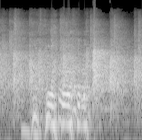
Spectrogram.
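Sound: audience clapping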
